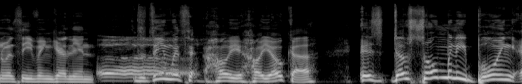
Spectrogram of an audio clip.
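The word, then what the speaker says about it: Hyouka: Or is that, that's not even how you pronounce it, is it? Hayoko? – Nope. Your cheat sheet's doing wonders. – Hyoka? – Yeah. Hyoka. Hyoka is going to be at number 11, behind Evangelion.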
